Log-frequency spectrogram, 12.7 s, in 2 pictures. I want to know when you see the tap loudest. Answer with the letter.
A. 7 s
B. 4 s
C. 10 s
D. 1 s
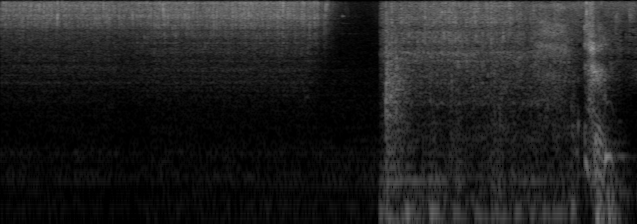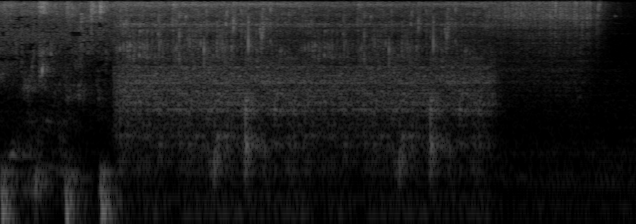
B.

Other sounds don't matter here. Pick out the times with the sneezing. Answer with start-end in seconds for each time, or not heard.
5.3-6.2.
